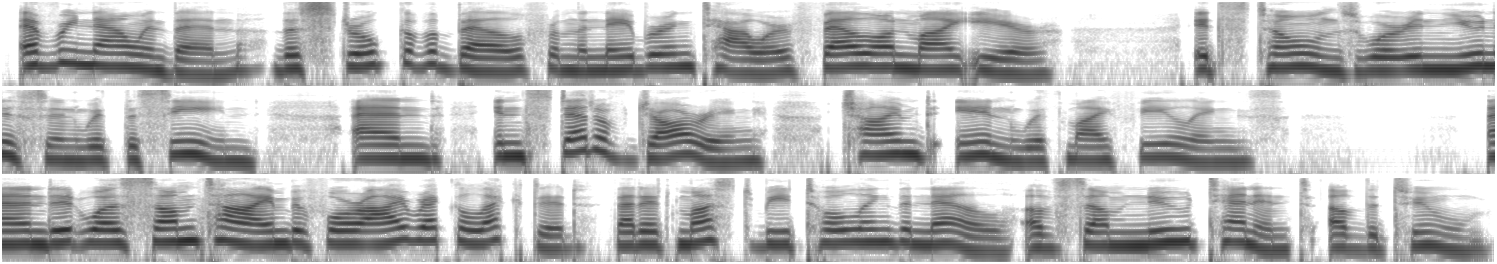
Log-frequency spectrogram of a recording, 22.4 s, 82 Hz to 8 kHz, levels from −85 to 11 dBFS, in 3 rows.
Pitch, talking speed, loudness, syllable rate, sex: 210 Hz, 150 wpm, -19 LUFS, 4.1 syllables/s, female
